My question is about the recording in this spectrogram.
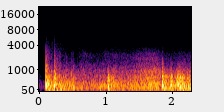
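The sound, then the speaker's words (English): A sonic boom from an aircraft breaking the sound barrier: a sudden, loud, sharp crack followed by a long, rolling low rumble, with a couple of fainter thumps echoing through it. No voices. “That's the sound of an aircraft breaking the sound barrier, a sonic boom.”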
